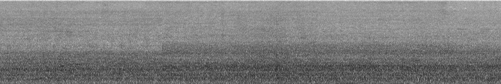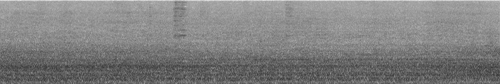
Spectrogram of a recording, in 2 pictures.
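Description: Butane gas torch flame hissing steadily as it sears sea urchins in a wire grill basket.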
